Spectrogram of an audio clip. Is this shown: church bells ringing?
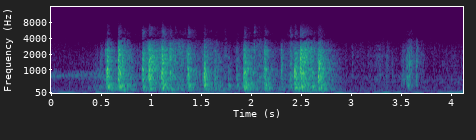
no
